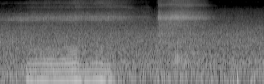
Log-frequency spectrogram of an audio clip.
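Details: Sleeping English bulldog snoring loudly: deep rumbling, fluttering snore on each breath, with a hissing breath out.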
